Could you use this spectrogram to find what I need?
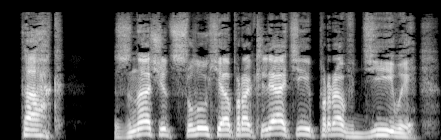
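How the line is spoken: Breathed out. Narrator (Russian): выдохнул Игорь

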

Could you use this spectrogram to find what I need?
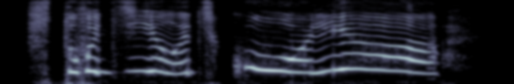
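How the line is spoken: Sobbing. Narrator (Russian): рыдаю я

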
